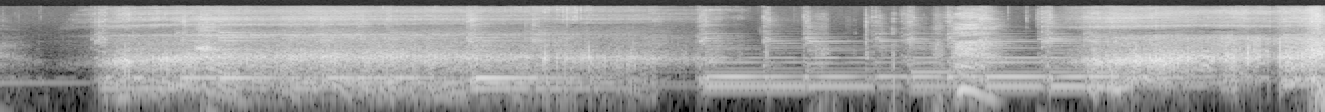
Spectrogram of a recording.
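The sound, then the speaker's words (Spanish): A voice imitates ocean waves with a long, breathy whooshing that swells and recedes, sometimes mixed with hummed or whistled tones, fairly loud for several seconds. “Tú recrea las olas del mar.”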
